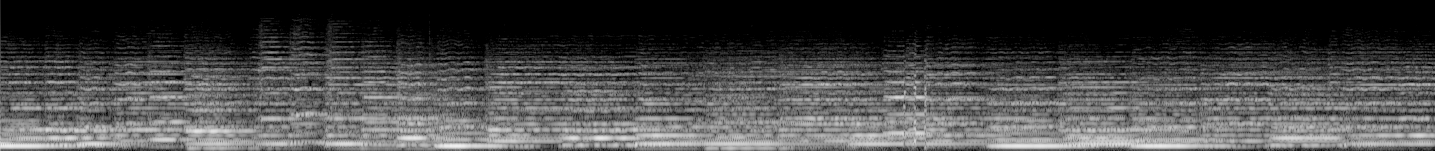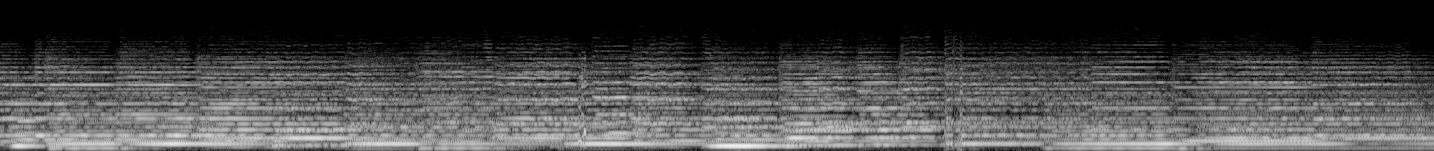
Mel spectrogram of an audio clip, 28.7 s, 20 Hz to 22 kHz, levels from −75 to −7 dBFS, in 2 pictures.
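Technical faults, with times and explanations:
9.03–9.27 s, 20.14–20.21 s and 23.79–23.97 s, frames out of order: each stretch sounds like a brief garbled flutter, because two adjacent blocks of audio, about 105, 26 and 78 ms long respectively, were decoded in swapped order, so the halves play reversed while the total duration is unchanged.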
